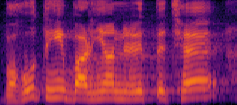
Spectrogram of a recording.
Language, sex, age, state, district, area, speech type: Maithili, male, 30-45, Bihar, Begusarai, urban, spontaneous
